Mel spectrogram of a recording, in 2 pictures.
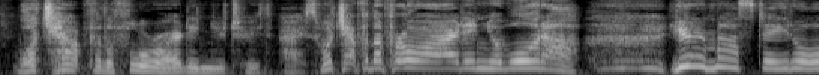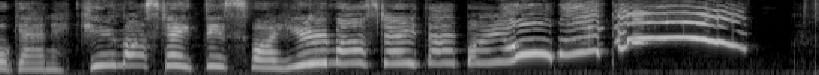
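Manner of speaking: hammed-up escalating alarm ending in a long squeal; mock alarmist. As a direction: panicky warnings climbing to a high, loud shriek. Mimics fearmongers, building to a scream.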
